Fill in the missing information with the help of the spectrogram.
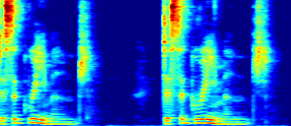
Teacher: this word is stressed on the third syllable · And if we add the prefix dis and the suffix ment, it doesn't change the stress. Disagreement, stress is on the third syllable.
